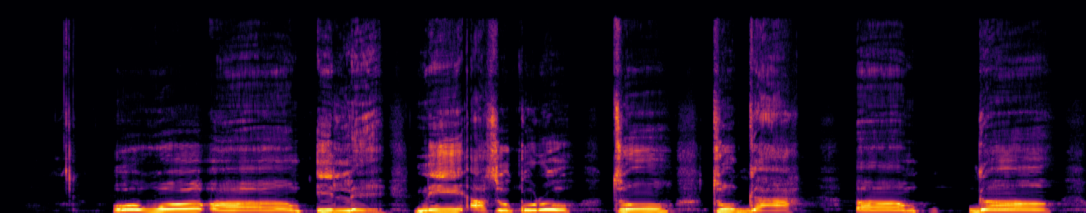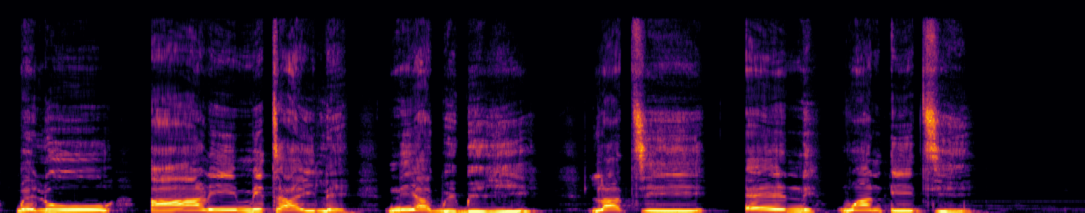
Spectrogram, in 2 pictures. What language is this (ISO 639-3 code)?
yor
